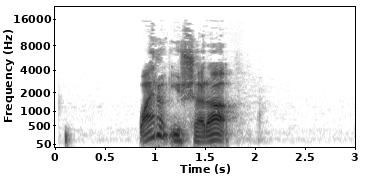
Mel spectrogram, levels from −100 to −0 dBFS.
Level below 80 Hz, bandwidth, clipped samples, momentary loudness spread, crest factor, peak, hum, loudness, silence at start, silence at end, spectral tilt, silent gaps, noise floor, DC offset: -62 dBFS; 13.5 kHz; under 0.1%; 5 LU; 20 dB; -2 dBFS; none; -17 LUFS; 0.85 s; 1.25 s; -3.5 dB/octave; none; -86 dBFS; under 0.1%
